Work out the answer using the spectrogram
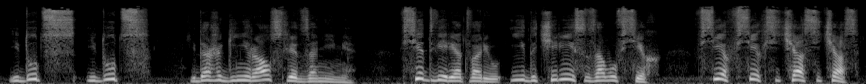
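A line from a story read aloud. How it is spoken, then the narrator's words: Frightened whisper. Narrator (Russian): испуганно шептал Лебедев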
